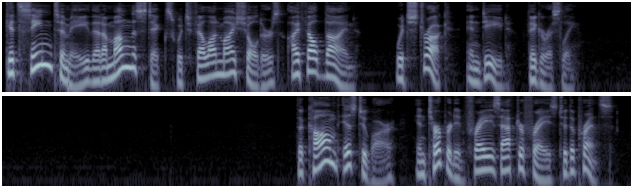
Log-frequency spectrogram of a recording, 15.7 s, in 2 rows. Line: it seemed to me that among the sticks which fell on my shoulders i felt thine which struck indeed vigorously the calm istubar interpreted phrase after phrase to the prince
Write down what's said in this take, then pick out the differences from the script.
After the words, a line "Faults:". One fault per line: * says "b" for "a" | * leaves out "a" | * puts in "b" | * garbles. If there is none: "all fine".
it seemed to me that among the sticks which fell on my shoulders i felt thine which struck indeed vigorously the calm istubar interpreted phrase after phrase to the prince
Faults:
all fine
